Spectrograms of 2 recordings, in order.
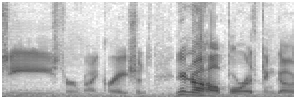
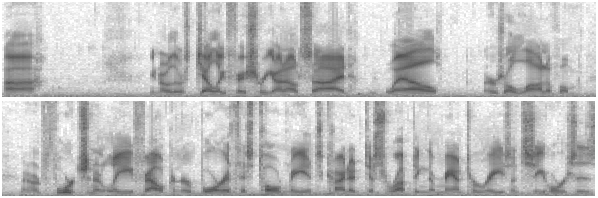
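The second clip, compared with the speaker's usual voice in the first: normal talking voice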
